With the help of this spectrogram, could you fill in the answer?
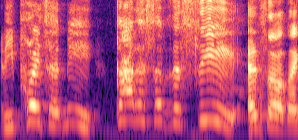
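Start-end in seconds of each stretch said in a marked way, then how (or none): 1.1-2.4 put-on, high, called-out voice. Retelling an older man's words while getting out of the water: imitating someone screaming. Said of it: "he started screaming that at me".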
